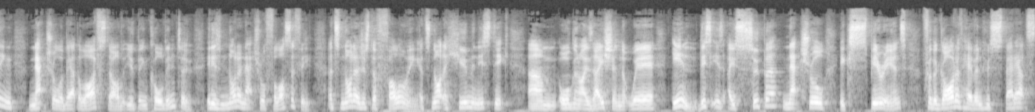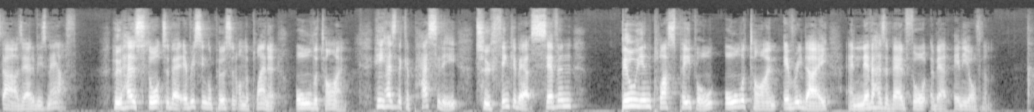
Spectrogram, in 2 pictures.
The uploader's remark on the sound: Echo Church Melbourne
